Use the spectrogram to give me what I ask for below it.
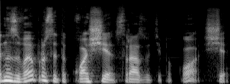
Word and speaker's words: койще: Я называю просто это коще сразу, типа коще. Да, она реально как-то при разговоре вообще не слышится. Мы все говорим коще, барма, коще китер, коще кирек. А пишется вот из 5 букв.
